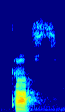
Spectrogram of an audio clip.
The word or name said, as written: tas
